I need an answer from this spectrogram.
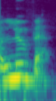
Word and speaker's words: Luve: My second is Luve, which is spelled exactly like love, which is why you can't really spell it. So Luve.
